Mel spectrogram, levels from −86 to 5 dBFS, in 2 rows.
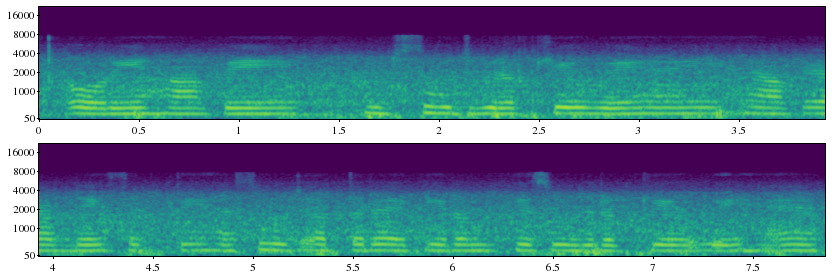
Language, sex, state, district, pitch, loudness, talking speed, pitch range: Hindi, female, Haryana, Rohtak, 210 Hz, -15 LUFS, 185 wpm, 205-210 Hz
